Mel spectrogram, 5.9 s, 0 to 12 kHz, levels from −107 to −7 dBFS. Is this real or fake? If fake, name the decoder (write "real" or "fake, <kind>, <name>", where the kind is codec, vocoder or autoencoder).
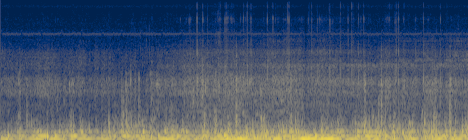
real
